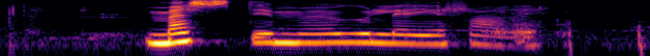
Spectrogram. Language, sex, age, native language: Icelandic, female, 18-19, Icelandic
